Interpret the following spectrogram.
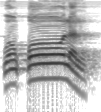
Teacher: huruf qo ini huruf istila maka kita tebalkan pada saat membaca Jangan tipis nanti seperti ka seperti Kaf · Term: huruf tebal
